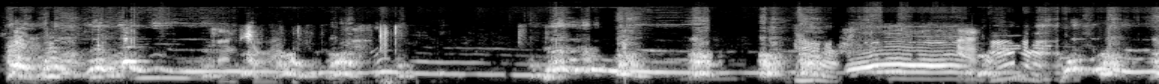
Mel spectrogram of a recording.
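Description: Corgi dogs howl in long wavering tones mixed with yips and barks, close and loud, while people talk over them now and then.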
